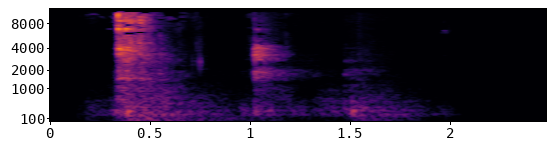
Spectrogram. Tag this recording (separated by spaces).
rumble lock hit factory scrape steel pipe rod ting impact metallic industry shiny bell clang blacksmith percussion iron hammer industrial metal shield nails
